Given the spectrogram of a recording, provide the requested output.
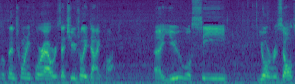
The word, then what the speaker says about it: Diquat: I don't know if Diquat is how you pronounce it.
